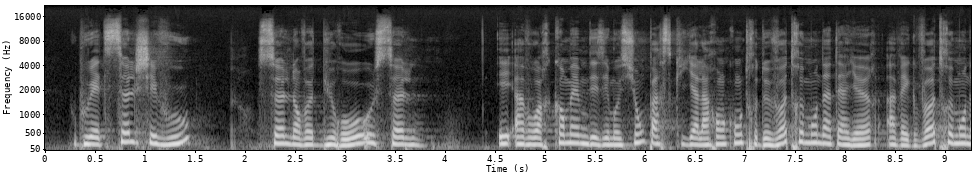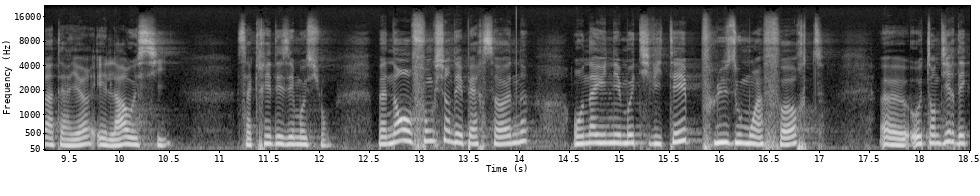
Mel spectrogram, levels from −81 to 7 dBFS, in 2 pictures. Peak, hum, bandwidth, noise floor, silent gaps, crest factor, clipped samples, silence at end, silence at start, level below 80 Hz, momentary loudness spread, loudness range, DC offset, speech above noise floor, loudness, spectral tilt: 0 dBFS; none; over 20 kHz; -37 dBFS; none; 12 dB; under 0.1%; 0 s; 0.3 s; -34 dBFS; 7 LU; 2 LU; 0.2%; 27 dB; -11 LUFS; -5.5 dB/octave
